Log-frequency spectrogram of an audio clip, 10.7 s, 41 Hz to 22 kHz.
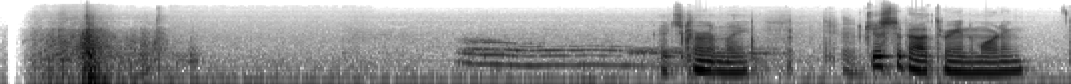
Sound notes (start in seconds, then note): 0.5 body thumps; 4.5 moans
